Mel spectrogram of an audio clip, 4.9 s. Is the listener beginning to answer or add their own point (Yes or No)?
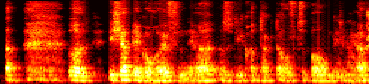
No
